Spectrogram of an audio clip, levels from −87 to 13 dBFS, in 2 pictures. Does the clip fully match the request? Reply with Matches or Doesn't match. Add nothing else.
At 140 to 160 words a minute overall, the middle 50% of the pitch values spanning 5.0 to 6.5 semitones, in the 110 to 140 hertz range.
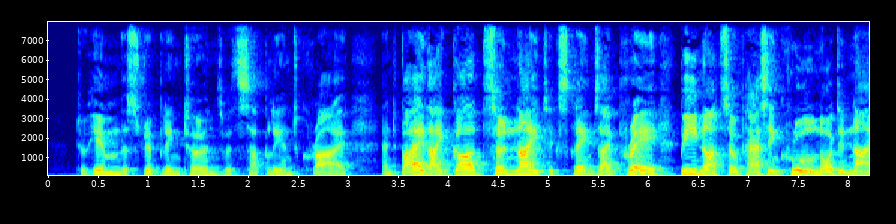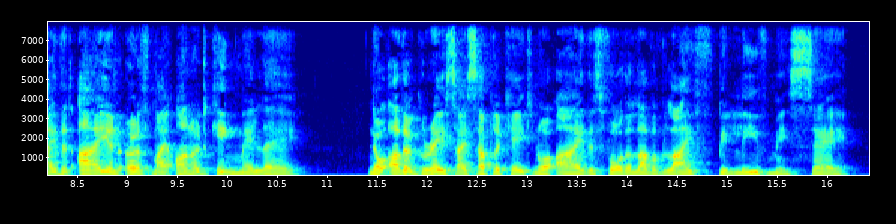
Doesn't match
